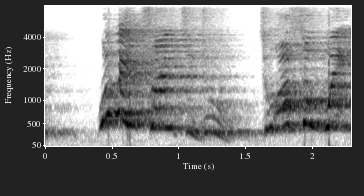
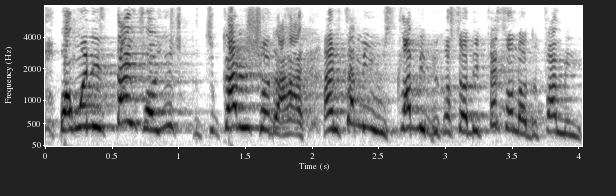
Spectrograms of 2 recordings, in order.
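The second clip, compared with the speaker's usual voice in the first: ordinary talk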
